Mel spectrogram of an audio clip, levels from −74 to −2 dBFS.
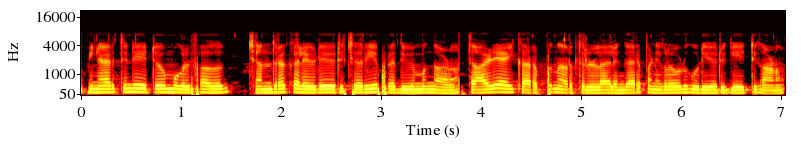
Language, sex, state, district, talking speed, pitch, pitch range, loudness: Malayalam, male, Kerala, Kollam, 145 wpm, 145 Hz, 140-155 Hz, -16 LUFS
